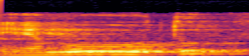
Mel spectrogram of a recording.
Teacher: مو واو مدہ ہے، 2 حرکات لمبا ہے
